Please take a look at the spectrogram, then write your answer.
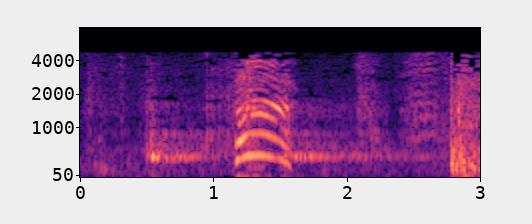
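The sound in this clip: A door is opened as someone walks out, with a harmonic creaking squeal in the middle and a dull thud near the end, over a low steady hum.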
